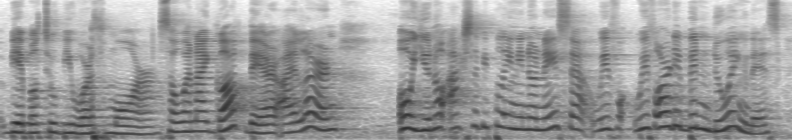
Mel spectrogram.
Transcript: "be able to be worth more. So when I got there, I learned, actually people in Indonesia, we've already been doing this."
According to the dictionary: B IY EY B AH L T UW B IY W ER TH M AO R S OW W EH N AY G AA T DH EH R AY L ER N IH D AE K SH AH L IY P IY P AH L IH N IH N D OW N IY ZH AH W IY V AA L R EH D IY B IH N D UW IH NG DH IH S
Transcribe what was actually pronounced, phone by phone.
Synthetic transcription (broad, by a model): B IY EY B AH L T UW B IY W ER TH M AO R S OW W EH N AY G AA T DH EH R AY L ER N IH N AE K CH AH L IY P IY P AH L IH N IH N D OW N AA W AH W IY V AA L R EH D IY B IH N D UW IH NG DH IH S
